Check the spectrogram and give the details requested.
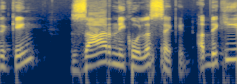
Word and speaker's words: Tsar: और आप देख सकते हैं एविडेंसेस कि जर्मनी में, ब्रिटेन में, फ्रांस में इस तरह की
